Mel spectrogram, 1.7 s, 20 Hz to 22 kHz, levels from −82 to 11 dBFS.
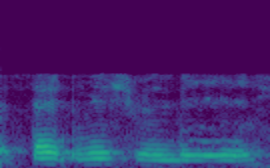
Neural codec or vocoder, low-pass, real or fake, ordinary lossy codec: codec, 16 kHz, 4 kbps, FreqCodec, smaller model; 3.6 kHz; fake; none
